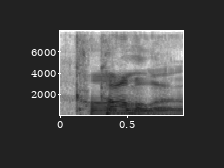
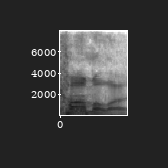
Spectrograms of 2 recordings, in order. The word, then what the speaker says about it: Kamala: Kamala. I was just trying to remember. It's like, wait, I've always pronounced it correctly. Which way do you pronounce it? It's like Kamala. Kamala.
